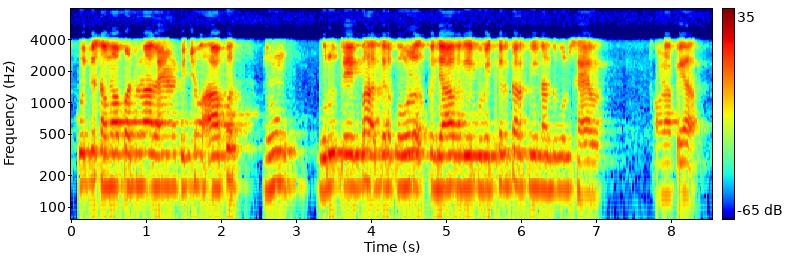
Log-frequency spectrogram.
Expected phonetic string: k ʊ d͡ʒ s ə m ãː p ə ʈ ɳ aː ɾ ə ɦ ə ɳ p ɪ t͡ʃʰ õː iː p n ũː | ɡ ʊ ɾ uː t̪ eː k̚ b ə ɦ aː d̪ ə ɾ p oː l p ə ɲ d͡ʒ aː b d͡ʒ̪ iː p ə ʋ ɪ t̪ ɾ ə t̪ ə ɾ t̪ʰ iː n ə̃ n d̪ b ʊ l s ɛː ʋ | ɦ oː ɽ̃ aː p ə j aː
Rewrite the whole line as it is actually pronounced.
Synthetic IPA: k ʊ d͡ʒ s ə m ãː p ə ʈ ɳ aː ɾ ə ɦ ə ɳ p ɪ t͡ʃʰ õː aː p n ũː | ɡ ʊ ɾ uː t̪ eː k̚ b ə ɦ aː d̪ ə ɾ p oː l p ə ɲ d͡ʒ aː b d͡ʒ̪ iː p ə ʋ ɪ t̪ ɾ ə t̪ ə ɾ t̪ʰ iː n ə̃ n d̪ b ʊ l s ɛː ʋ | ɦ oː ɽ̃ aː p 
